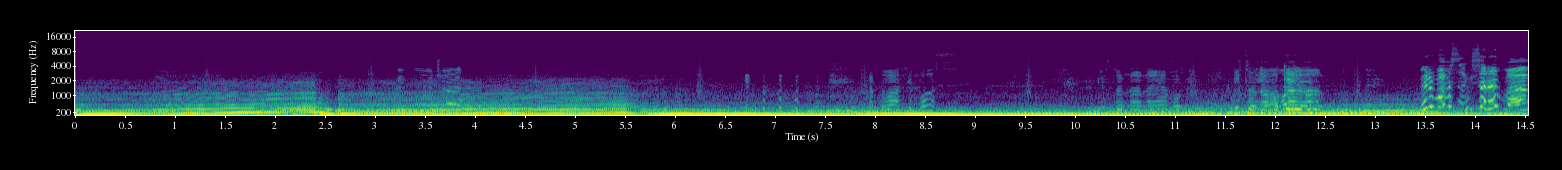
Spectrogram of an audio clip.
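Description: A 2017 Toyota GT 86 is driven, its engine a steady loud drone inside the cabin that rises and falls in pitch as the revs change. People talk over it throughout.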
